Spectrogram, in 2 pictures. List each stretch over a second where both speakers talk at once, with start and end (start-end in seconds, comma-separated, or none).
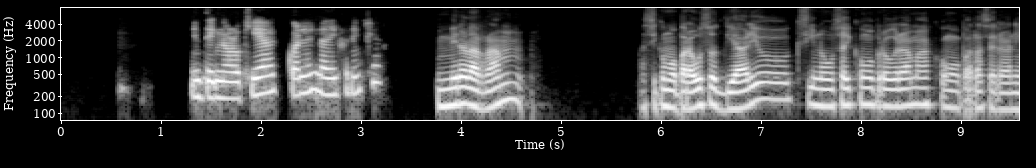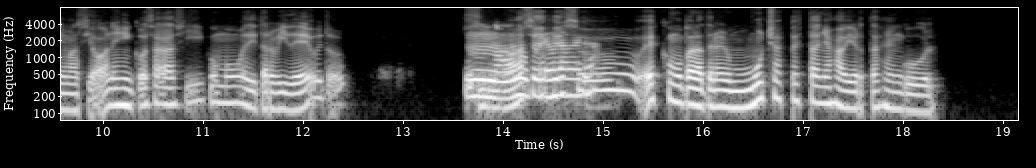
13.6-15.0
